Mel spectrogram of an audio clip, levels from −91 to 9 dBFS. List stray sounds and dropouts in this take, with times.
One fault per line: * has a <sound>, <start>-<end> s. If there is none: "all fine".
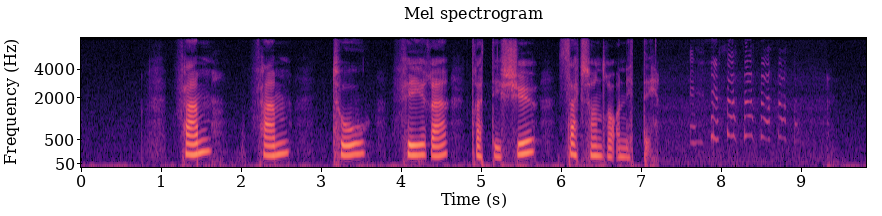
* has a laugh, 7.6-9.1 s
